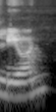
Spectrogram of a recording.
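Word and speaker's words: Lyon: Because पहले तो आई am sorry to correct you, इट्स लियोन.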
